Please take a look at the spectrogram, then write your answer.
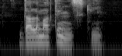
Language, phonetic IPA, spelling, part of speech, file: Polish, [ˌdalmaˈtɨ̃j̃sʲci], dalmatyński, adjective / noun, Pl-dalmatyński.ogg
